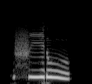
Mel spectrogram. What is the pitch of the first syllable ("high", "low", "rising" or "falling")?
high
